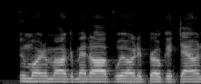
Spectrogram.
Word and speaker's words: Umar Nurmagomedov: Merab Dvalishvili, Umar Nurmagomedov, we already broke it down.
